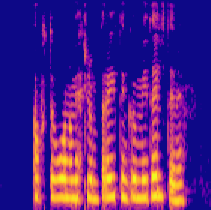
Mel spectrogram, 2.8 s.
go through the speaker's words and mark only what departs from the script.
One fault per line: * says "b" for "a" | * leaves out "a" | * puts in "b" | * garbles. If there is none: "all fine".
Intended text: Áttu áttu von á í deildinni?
* leaves out "áttu"
* puts in "miklum breytingum"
